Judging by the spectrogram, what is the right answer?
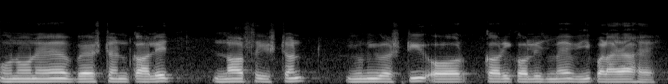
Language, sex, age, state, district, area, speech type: Hindi, male, 45-60, Uttar Pradesh, Hardoi, rural, read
